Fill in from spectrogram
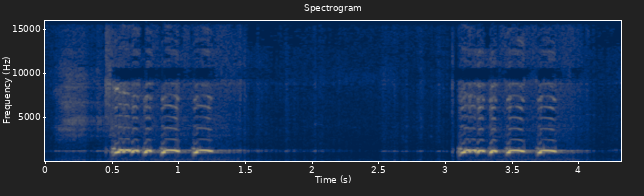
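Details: Lure song of a zebra dove (perkutut): two repeated phrases of four fast, trilled cooing notes at a level pitch, each trailing off into soft faint ticks before the next phrase about three seconds later.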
